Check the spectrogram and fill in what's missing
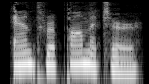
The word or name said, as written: anthropometer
